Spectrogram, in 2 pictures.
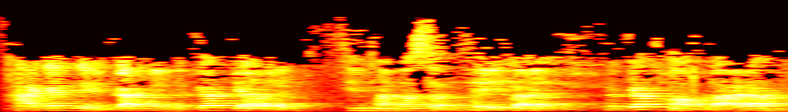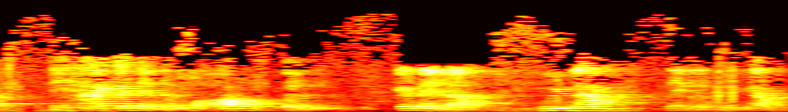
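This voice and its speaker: Echoey distant nun teaching. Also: female voice, on the low side, fast, hardly any pauses. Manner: questions the audience often, repeats phrases, laughs lightly. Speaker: Buddhist monastic teacher. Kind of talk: dharma talk to lay followers. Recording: very echoey and distant, dull sound.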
